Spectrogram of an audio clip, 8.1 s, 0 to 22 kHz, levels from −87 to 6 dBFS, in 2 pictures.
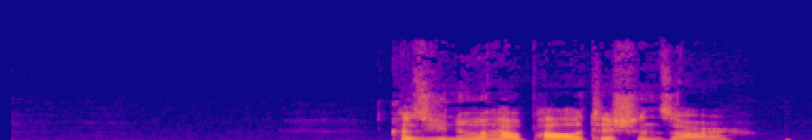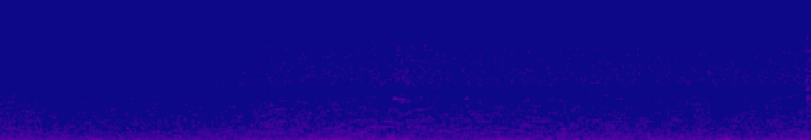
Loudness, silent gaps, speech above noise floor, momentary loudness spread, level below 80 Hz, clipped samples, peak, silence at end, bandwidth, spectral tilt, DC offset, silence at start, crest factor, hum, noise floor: -22 LUFS; none; 51 dB; 15 LU; -64 dBFS; under 0.1%; -2 dBFS; 4.45 s; 16.5 kHz; -4.5 dB/octave; under 0.1%; 1.95 s; 26 dB; none; -73 dBFS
